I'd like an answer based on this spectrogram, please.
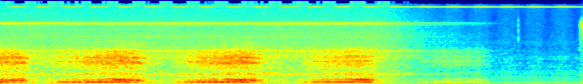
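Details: A chorus of American bullfrogs gives deep, drawn-out, resonant croaks in steady succession as mating calls. The calls echo off the rock walls of a canyon near Santiago in the La Laguna Range, Baja California peninsula.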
